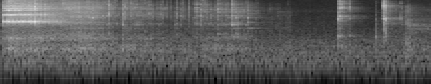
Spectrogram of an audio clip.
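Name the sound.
corn being put into a medium-sized bowl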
